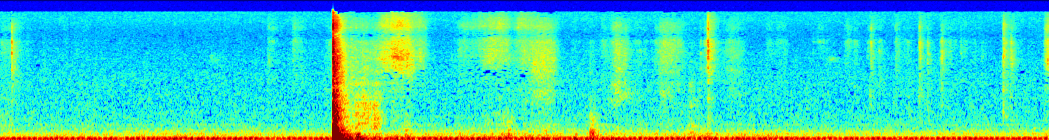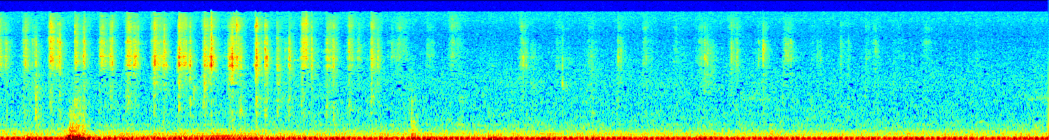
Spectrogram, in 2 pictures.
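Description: Faint crackling ticks of gloved fingertips tapping dried rose and cornflower petals down onto the top of a soap loaf, over a steady low hum. A sharp knock about three seconds in and a duller thump about eleven seconds in.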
